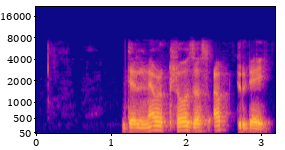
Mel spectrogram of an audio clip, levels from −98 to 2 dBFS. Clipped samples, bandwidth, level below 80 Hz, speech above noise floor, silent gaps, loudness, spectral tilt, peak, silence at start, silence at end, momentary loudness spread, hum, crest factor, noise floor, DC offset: under 0.1%; 7.6 kHz; -58 dBFS; 54 dB; none; -17 LUFS; -6 dB/octave; 0 dBFS; 1.15 s; 0.1 s; 6 LU; none; 16 dB; -70 dBFS; under 0.1%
